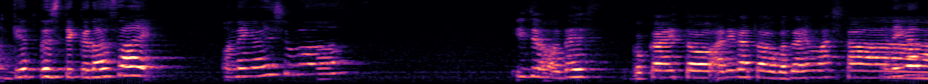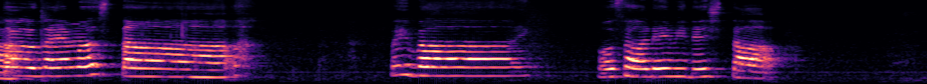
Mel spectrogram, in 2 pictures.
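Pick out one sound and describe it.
A young woman speaks cheerfully and close by, with bright laughter.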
